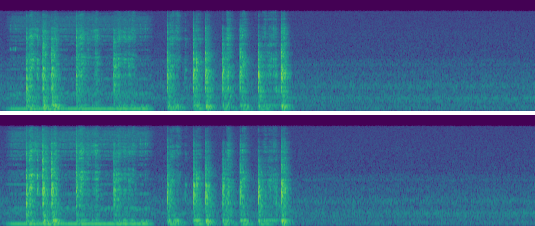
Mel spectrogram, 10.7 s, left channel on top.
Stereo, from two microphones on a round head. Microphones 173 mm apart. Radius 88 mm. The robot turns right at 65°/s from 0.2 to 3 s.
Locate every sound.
0.5 s writing: 60° right (ahead or behind), 7 m; by 5.8 s 45° left (ahead or behind), 7 m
